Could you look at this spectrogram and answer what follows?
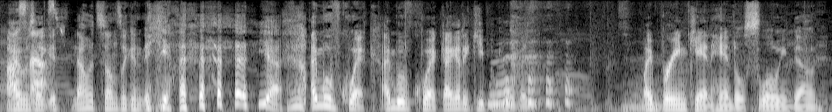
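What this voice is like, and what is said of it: Strong Wisconsin accent. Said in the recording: “your Wisconsin accent just came out real hard”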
